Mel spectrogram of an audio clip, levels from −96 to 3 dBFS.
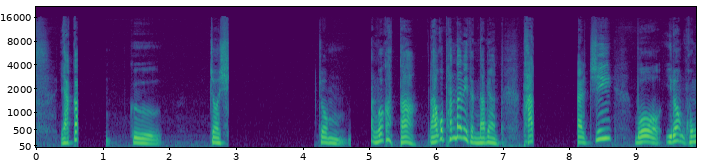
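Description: Digital wireless dropouts mute the speech at 0.62–1.06 s, 2.88–4.18 s, 4.71–5.03 s and 7.46–8.13 s, as the receiver loses data and briefly fades out. Each shows as a clean, near-silent gap in the waveform and spectrogram, with no noise burst on either side.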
